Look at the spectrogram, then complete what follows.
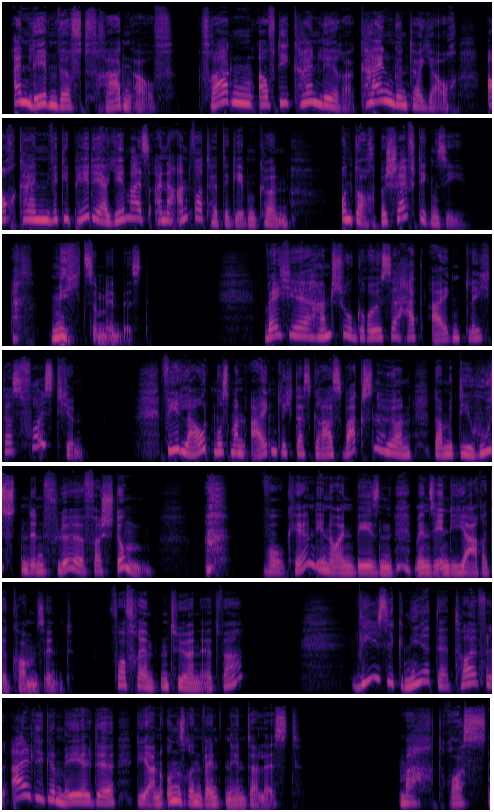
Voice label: Schauspiel Lebendig

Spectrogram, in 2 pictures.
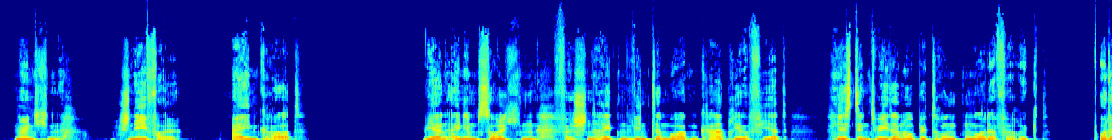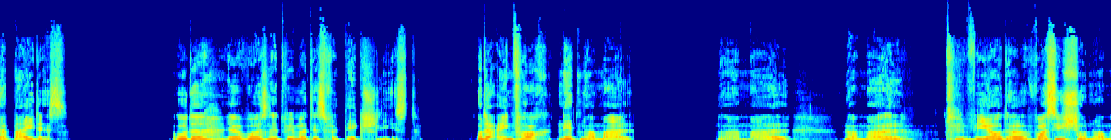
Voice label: Dialekt Bayerisch

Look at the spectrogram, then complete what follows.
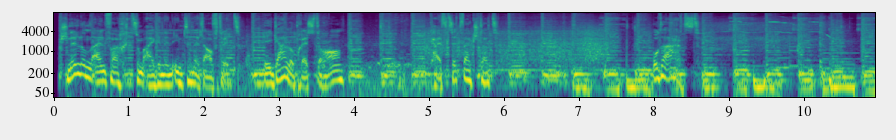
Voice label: AT Werbung Freundlich

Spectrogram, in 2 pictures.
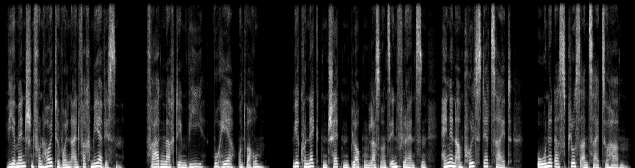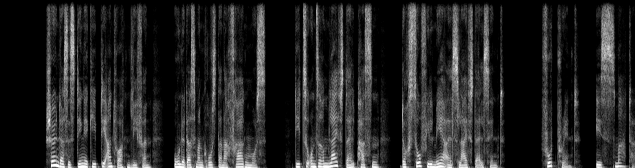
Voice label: Verbindlich; Foodprint

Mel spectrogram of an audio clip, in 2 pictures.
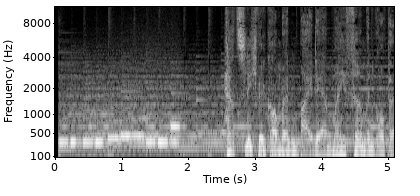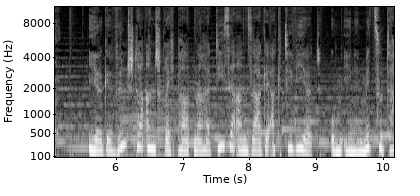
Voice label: Kommentar Freundlich

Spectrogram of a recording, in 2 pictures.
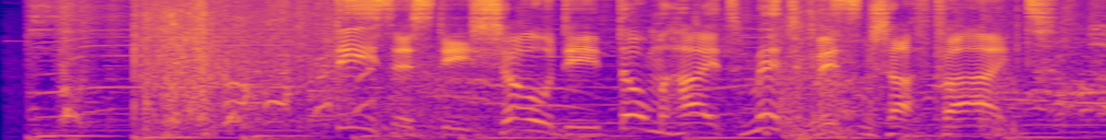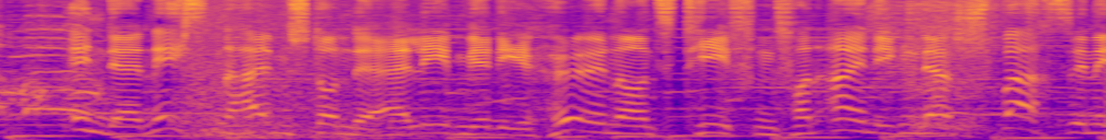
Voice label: Kommentar Neutral

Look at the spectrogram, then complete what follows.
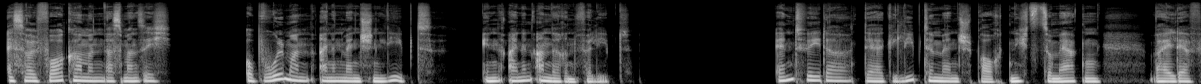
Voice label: Schauspiel Poetisch

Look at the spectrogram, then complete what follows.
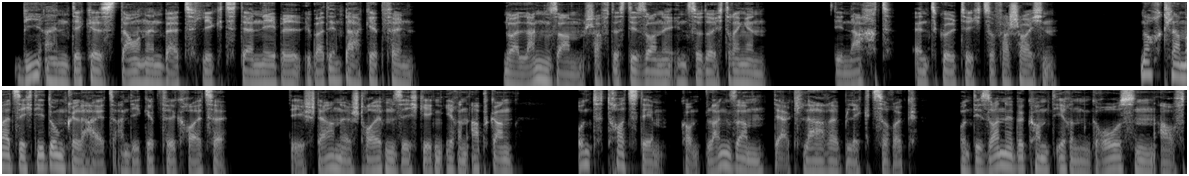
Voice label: Schauspiel Sanft

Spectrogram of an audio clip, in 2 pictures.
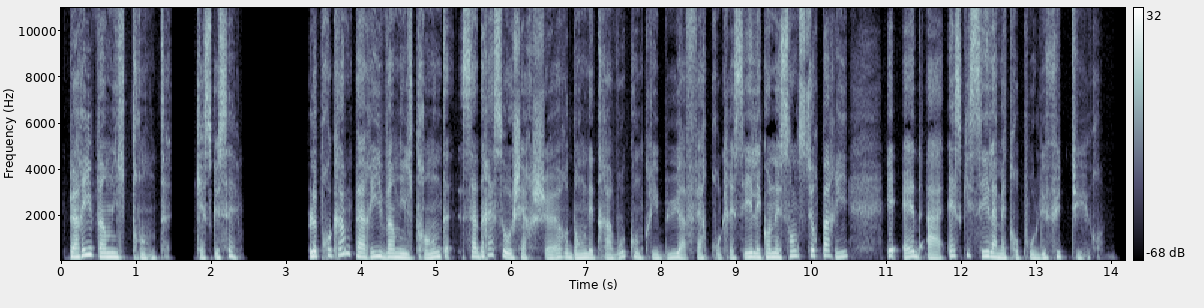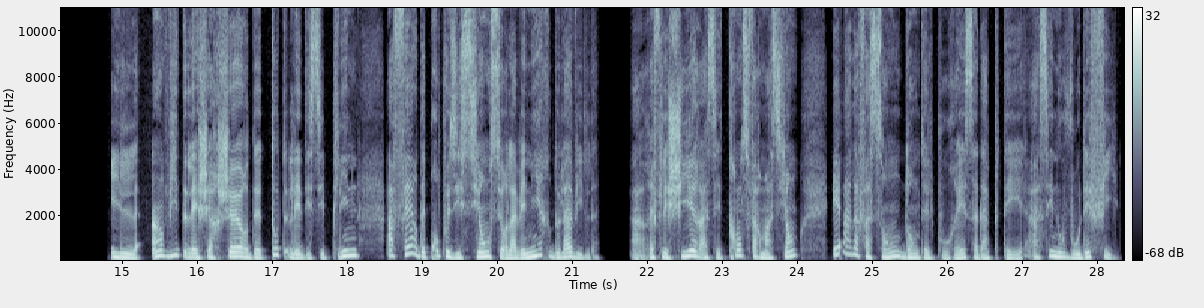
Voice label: FR Freundlich; Paris

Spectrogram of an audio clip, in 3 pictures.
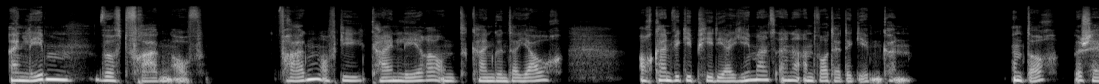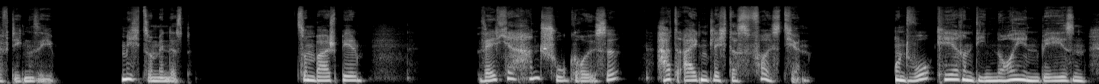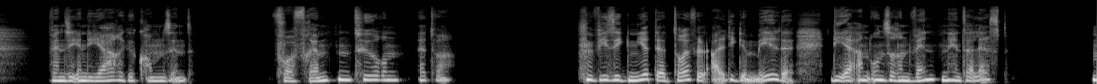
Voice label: Schauspiel Sanft

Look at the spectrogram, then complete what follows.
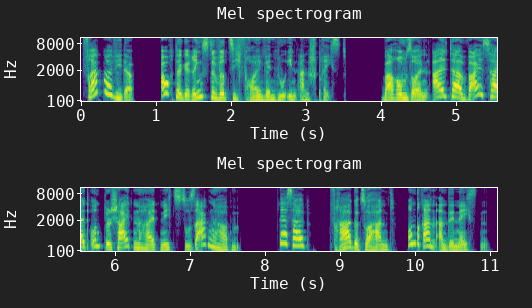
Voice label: Werbung Frech

